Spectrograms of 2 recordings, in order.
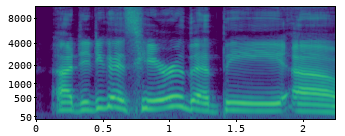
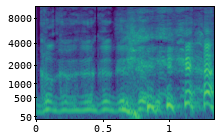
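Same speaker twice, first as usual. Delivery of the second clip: gulping sounds; 3 dB louder than usual. Pretend. Miming chugging booze while laughing.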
